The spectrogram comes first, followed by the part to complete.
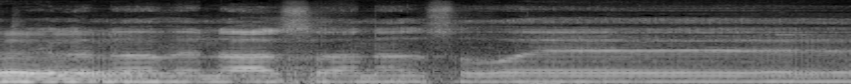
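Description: A man chanting a verse in a slow melodic recitation style, drawing the words out into long, steady held notes with a short break about halfway, over a steady low drone.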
